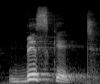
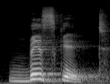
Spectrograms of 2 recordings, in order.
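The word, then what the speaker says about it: biscuit: अगर letter you के बाद आई आ जाए तो लेटर यू साइलेंट होता है. जैसे बिस्किट, बिस्किट.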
